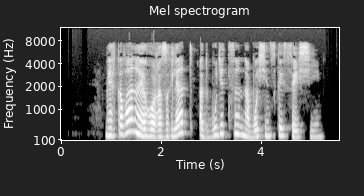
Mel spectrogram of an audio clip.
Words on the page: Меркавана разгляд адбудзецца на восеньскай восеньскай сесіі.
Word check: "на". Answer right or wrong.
right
